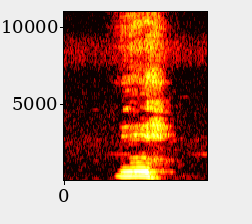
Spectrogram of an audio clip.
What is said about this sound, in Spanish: Es que lo peor es que puedo editar este bostezo y no lo hago porque no me da la gana.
